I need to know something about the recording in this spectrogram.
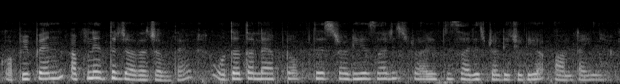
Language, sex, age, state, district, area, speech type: Punjabi, female, 18-30, Punjab, Gurdaspur, urban, spontaneous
